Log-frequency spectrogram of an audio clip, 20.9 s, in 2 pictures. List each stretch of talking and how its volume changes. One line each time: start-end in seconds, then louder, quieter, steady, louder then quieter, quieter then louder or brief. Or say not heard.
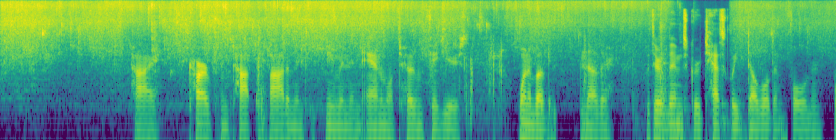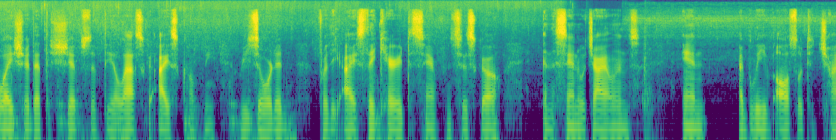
1.6-20.8 steady.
